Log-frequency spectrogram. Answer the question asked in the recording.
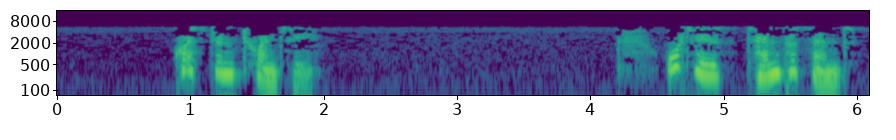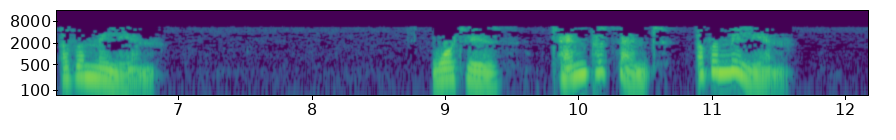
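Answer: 100,000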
